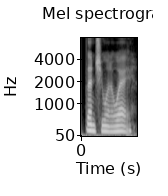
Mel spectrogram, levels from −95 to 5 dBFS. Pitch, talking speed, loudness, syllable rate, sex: 170 Hz, 235 wpm, -18 LUFS, 6.4 syllables/s, female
